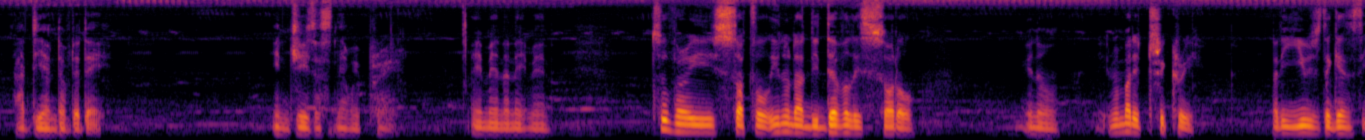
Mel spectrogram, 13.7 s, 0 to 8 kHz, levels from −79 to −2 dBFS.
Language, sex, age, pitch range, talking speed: English, male, 30-49, 95-120 Hz, 145 wpm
